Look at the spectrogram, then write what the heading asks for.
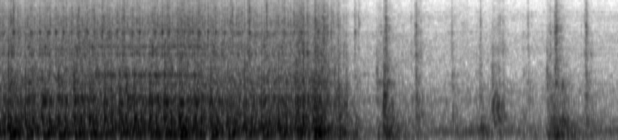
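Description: An embroidery machine hums in a steady fast rapid-fire stitching run for a placement line, loud and close, then stops after about a second and a half, leaving a few soft mechanical clicks and taps.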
